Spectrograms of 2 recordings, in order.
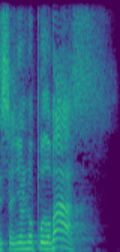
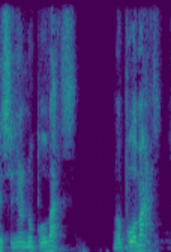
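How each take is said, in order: First: Slow, drawn-out retold plea, más falling long; crying plea. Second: Hushed, near-tearful retold prayer, much softer; tearful plea. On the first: Pastor reliving his tearful cry to God, slow and drawn-out. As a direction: stretch each word out like a worn-out cry. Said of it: "Y lloré y dije". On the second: Pastor retelling his breakdown prayer to God, hushed and near tears. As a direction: breathe the words softly as if crying to God. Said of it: "y me senté y empecé a llorar y dije".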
